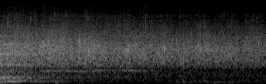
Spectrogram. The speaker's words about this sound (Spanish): Dele un fuerte aplauso al Señor, amado hermano.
